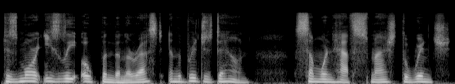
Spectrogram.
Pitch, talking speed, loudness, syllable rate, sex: 115 Hz, 210 wpm, -20 LUFS, 6.2 syllables/s, male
